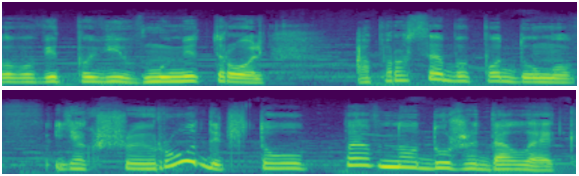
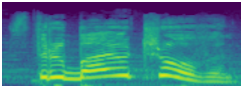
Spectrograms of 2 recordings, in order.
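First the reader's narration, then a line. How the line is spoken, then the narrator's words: Shout. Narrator (Ukrainian): крикнула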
